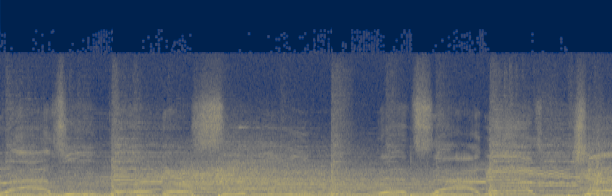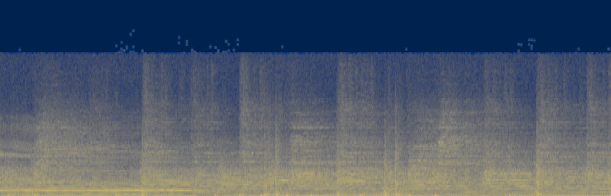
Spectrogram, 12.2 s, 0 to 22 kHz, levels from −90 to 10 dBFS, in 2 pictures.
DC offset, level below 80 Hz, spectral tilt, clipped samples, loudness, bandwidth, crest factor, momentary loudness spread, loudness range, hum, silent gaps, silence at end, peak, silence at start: under 0.1%; -32 dBFS; -4 dB/octave; under 0.1%; -16 LUFS; 16.5 kHz; 14 dB; 4 LU; 3 LU; none; none; 0 s; -2 dBFS; 0 s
